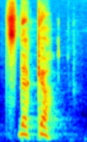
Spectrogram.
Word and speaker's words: Tzedaka: D'accord Et en hébreu, on prononce plutôt Tzedaka. Hein, si on veut vraiment euh, bien prononcer.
